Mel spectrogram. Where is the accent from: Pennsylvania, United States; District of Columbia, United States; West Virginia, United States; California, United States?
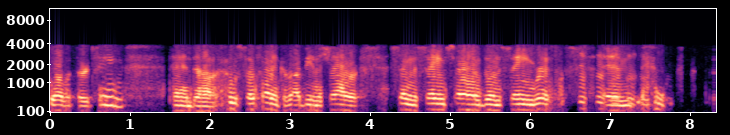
Pennsylvania, United States; Philadelphia; growing up in Philly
